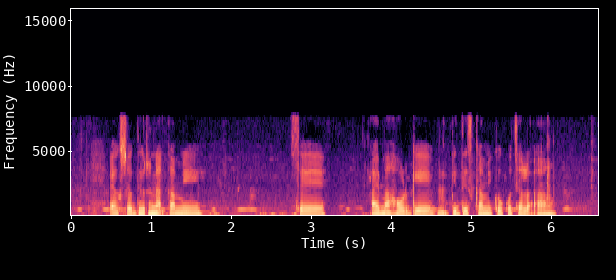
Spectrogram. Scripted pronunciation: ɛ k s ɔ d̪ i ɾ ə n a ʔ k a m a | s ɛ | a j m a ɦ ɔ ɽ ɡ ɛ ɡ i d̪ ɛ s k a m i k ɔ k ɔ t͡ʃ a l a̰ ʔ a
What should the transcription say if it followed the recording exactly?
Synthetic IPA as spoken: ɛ k s ɔ d̪ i ɾ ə n a ʔ k a m i | s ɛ | a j m a ɦ ɔ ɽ ɡ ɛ b i d̪ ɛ s k a m i k ɔ k ɔ t͡ʃ a l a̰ ʔ a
